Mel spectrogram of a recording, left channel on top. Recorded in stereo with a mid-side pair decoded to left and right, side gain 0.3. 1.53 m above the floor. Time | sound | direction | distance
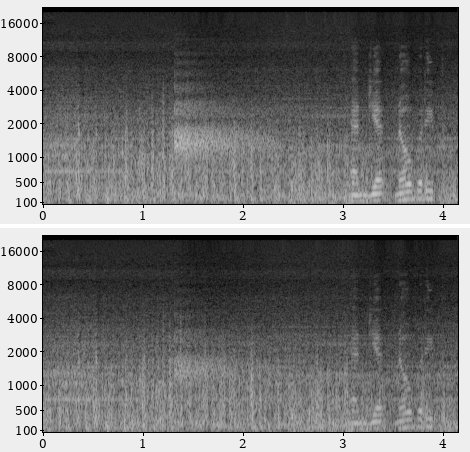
1.3 | a gunshot | 65° left | ?
3.1 | a man speaking | 55° left | ?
